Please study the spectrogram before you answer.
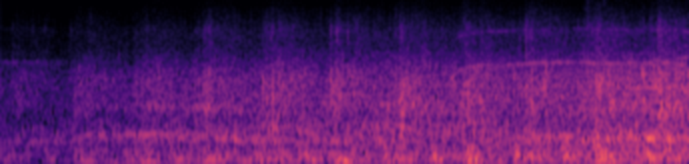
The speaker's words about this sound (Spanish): Coreando a Xavi Hernández del Estadio Olímpic. Y él aplaude a la grada. Se confirma que no es el público habitual.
